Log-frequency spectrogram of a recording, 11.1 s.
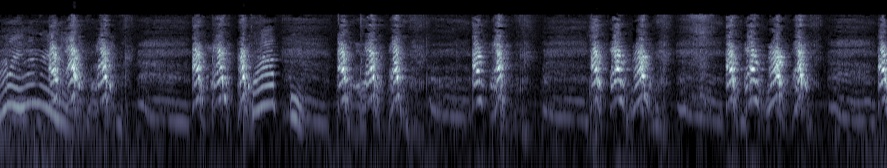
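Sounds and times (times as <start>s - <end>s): dog barking: 0.6s - 1.6s, 2.4s - 3.2s, 4.2s - 5.2s, 5.9s - 6.5s, 7.4s - 8.3s, 9.1s - 10.2s.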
